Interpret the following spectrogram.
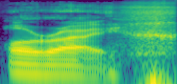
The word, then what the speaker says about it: awry: How do you even pronounce that word? AWRY, right? All right. Sounds like all right coming from me, but I'm trying my best.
